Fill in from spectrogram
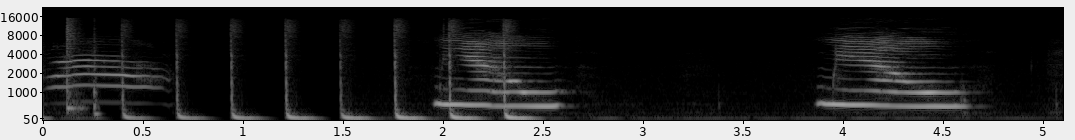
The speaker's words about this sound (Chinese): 喵！哦，这突如其来的猫叫声把所有的小老鼠吓得四处窜逃。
